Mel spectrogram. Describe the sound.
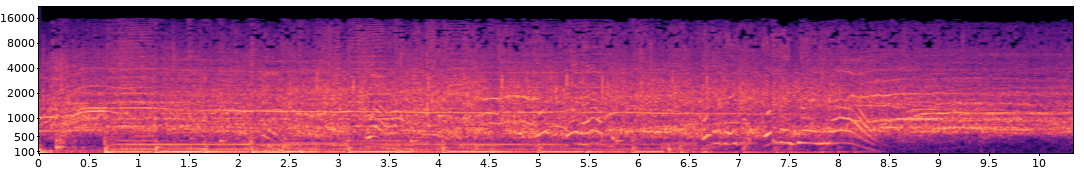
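A studio audience at a talk show in the Ed Sullivan Theater cheers and applauds a returning guest in a dense, steady roar that holds at an even loudness and eases slightly at the end.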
